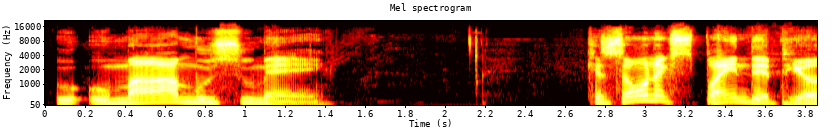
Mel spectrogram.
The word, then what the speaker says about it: Uma Musume: Uma Musume. That's how you pronounce it. Umasume. Uma Musume.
